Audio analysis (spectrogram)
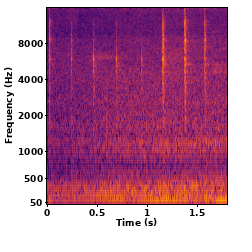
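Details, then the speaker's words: Car with suspension noise complaint, raised, link rocked by hand without driving: light regular knocks four to five a second from worn stabilizer bar end links; both shock absorbers also leaking oil; links were the main noise. "esse barulho é eu só fazendo a mão sem andando no carro"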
